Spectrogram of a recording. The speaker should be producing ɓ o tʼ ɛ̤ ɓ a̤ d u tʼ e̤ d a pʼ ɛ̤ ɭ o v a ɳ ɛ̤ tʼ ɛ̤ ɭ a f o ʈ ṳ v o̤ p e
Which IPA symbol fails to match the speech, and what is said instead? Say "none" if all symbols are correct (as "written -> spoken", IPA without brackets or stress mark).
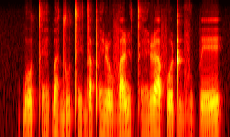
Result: none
